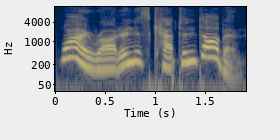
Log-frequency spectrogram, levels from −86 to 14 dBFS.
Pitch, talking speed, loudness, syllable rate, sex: 215 Hz, 155 wpm, -15 LUFS, 4.4 syllables/s, male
